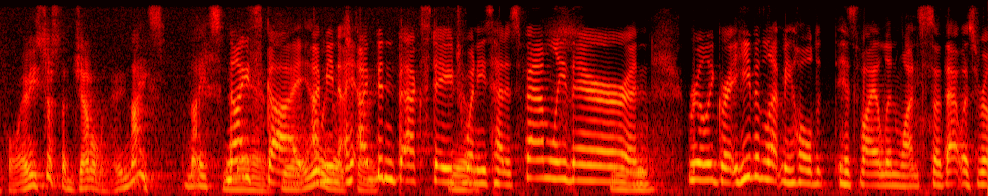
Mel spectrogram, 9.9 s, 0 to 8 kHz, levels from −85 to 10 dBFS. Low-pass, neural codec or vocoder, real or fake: 7.2 kHz; none; real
